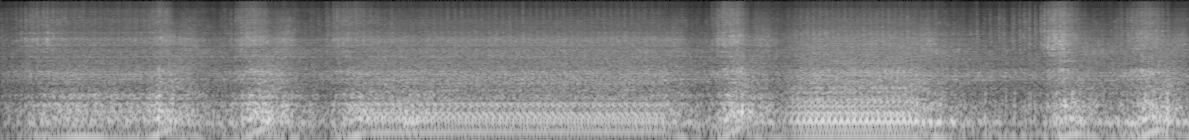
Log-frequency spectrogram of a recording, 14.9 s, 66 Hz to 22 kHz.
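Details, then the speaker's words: Square-body dually truck with a 502 crate engine and a newly fabricated full exhaust system replacing a badly leaking one; clean throttle blips with a deep, even rumble and no puffing or hiss, no exhaust leak. "No exhaust leak. Look it. No exhaust leak. Wow. That's definitely a 10."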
